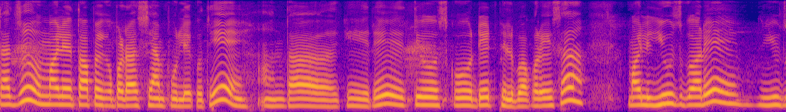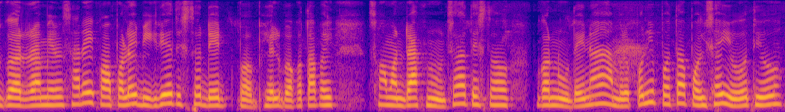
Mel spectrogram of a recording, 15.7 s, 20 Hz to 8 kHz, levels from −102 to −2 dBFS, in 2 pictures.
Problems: continuous background conversations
